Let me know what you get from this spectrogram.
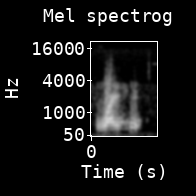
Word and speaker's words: Waiheke: Primero, ¿está bien dicho? ¿Cómo se pronuncia? – Waiheke. Sí, sí, perfecto.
